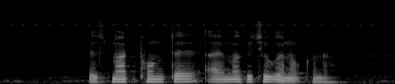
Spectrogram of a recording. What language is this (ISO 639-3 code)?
sat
